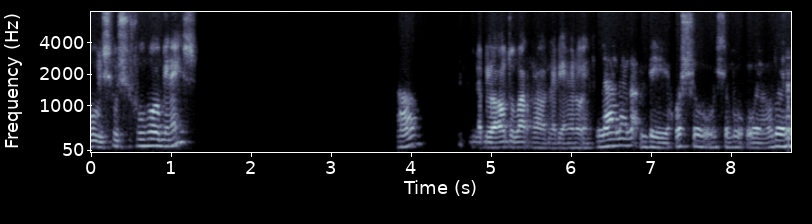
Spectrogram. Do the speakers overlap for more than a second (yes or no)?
no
